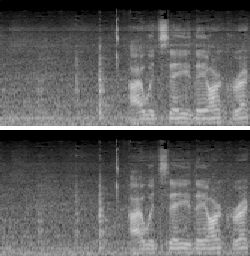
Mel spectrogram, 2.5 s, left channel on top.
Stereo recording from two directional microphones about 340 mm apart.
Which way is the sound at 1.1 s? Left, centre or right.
Centre.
